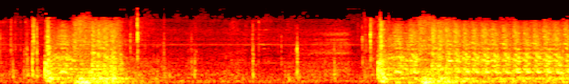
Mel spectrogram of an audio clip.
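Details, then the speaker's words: Car cranks, catches briefly, dies, then catches again rough and uneven, even with no throttle and then foot to the floor; it ran in winter. Owner suspected intermittent spark, but it was not the coil. "Creek Creek doing the same thing starting and dying what the hell"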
